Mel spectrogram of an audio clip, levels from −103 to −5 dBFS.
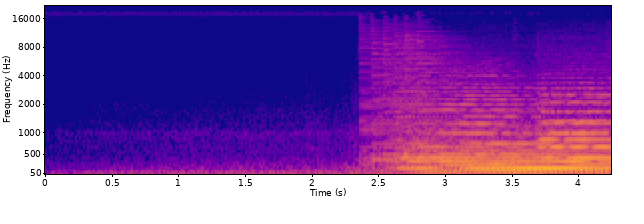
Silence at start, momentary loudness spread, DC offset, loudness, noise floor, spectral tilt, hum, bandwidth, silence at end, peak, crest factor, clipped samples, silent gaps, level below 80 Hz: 2.25 s; 15 LU; under 0.1%; -29 LUFS; -65 dBFS; -8.5 dB/octave; none; 11.5 kHz; 0 s; -18 dBFS; 14 dB; under 0.1%; none; -50 dBFS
